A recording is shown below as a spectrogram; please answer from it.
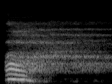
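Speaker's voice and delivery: long, soft audible exhale; settling sigh. Real, not acted. Host settles the group for meditation, long soft sigh. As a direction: let a long breath go to settle in.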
